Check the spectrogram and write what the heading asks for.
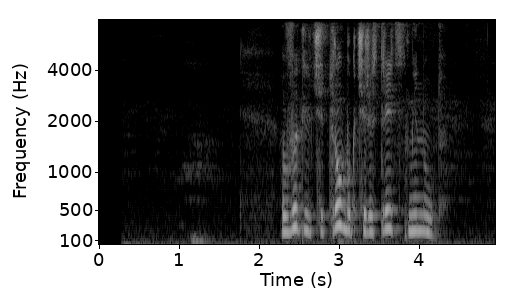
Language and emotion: Russian, neutral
